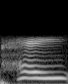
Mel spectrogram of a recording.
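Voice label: "pei1", Cantonese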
